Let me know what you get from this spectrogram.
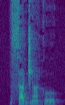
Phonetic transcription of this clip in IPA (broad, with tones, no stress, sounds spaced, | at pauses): s a˦ d͡ʒ ã˧ k o˧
